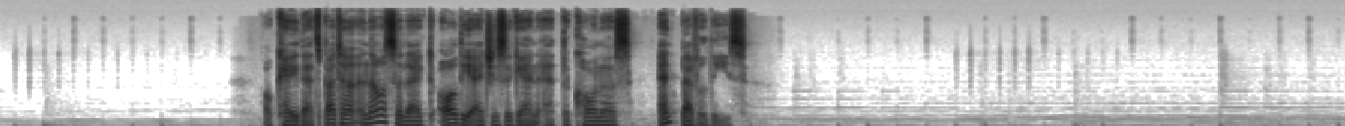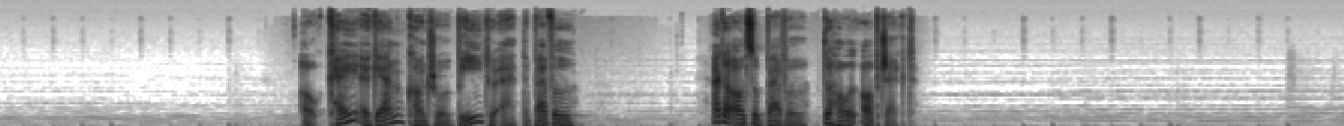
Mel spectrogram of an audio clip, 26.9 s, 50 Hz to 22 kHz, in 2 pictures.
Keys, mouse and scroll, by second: 0.2 click, 1.1 click, 1.7-4.9 middle drag, 2.9-3.5 scroll up 2, 4.0-4.7 scroll up 2, 4.7 scroll up 1, 4.9 click, 5.4-7.3 middle drag, 7.3 shift+click, 7.8-9.9 middle drag, 9.9 shift+click, 11.4 click, 13.1 shift+click, 14.4 ctrl+b, 16.8 click, 17.0-17.4 scroll down 2, 17.4-20.5 middle drag, 18.8 Tab, 20.5 click, 21.4-26.8 middle drag, 24.6 Tab.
